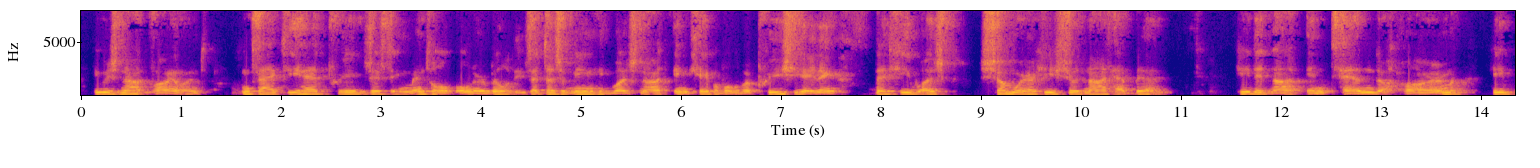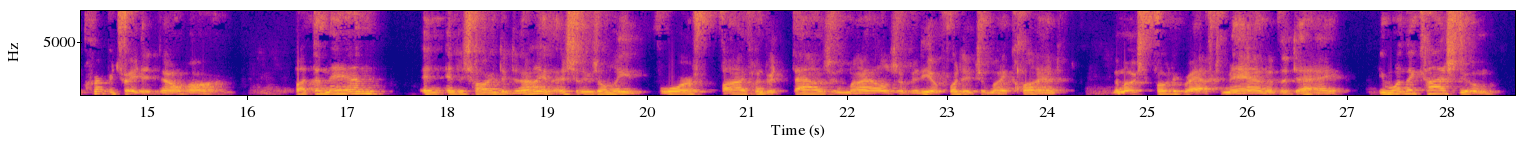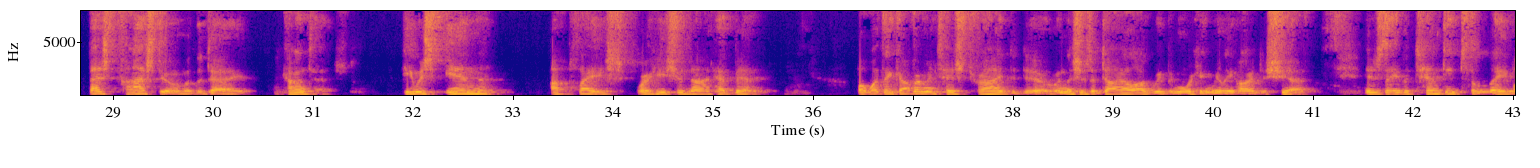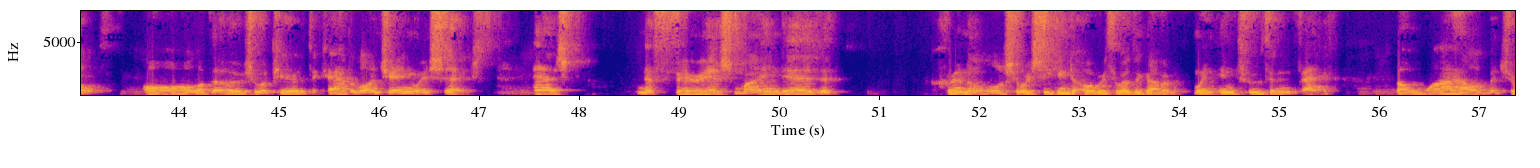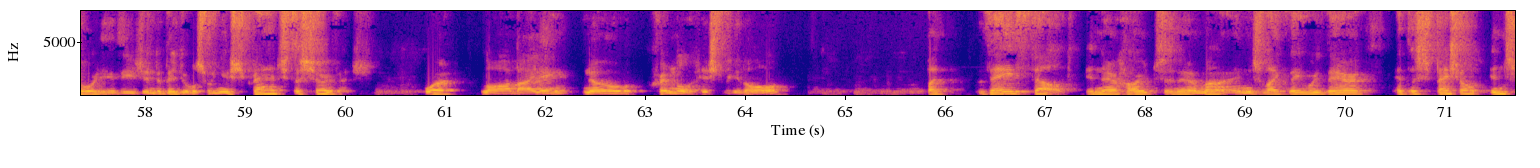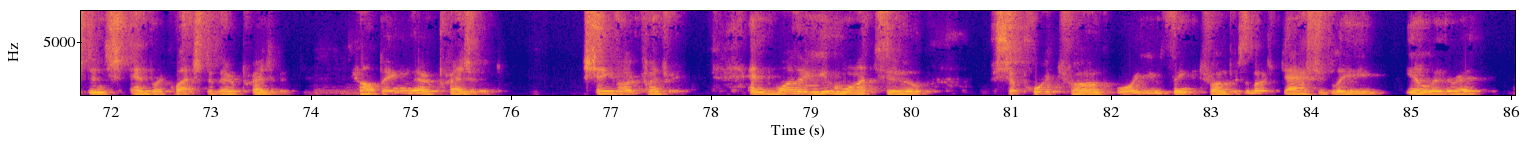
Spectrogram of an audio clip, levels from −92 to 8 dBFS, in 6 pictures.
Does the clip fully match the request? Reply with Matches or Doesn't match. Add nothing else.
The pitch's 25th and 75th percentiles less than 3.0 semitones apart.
Doesn't match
